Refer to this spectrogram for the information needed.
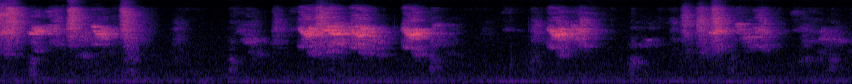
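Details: Budgerigar chicks being accustomed early to the hand indoors, giving harsh, squawky chirps in bursts every second or two, with quiet pauses between groups of calls.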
